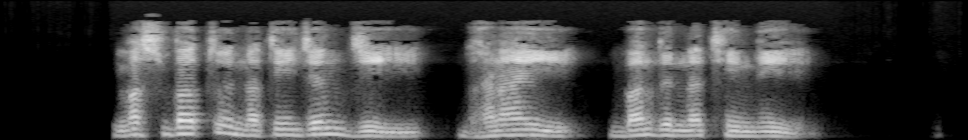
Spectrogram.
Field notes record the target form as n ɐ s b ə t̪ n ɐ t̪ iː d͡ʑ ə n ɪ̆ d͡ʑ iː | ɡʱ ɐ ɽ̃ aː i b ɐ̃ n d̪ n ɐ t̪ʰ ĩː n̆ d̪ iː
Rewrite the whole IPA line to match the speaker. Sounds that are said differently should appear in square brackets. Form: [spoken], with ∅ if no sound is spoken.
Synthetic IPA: [m] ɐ s b ə t̪ n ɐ t̪ iː d͡ʑ ə n ɪ̆ d͡ʑ iː | ɡʱ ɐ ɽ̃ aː i b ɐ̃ n d̪ n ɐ t̪ʰ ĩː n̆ d̪ iː

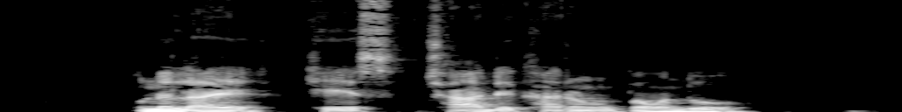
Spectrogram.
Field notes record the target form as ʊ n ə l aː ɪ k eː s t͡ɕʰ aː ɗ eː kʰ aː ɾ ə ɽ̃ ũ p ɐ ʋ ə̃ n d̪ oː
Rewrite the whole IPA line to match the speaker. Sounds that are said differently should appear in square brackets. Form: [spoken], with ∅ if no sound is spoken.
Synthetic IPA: ʊ n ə l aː ɪ [kʰ] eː s t͡ɕʰ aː ɗ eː kʰ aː ɾ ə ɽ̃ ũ p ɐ ʋ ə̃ n d̪ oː

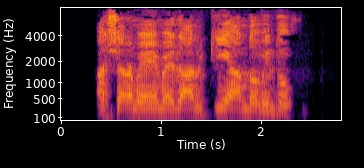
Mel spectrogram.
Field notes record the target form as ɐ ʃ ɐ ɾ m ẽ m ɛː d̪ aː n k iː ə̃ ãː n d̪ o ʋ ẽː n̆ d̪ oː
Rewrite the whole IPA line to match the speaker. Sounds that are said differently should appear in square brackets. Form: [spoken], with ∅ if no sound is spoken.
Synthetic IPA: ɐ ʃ [ə] ɾ m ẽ m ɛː d̪ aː n k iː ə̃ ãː n d̪ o ʋ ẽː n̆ d̪ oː

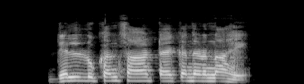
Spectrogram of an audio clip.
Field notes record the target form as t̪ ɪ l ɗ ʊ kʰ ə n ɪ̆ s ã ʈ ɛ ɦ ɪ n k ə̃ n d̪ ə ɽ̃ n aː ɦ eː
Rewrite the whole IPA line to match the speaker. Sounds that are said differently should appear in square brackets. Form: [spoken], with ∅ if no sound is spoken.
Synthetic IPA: [d̪] ɪ l ɗ ʊ kʰ ə n ɪ̆ s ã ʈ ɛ ɦ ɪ [∅] k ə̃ n d̪ ə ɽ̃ n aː ɦ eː

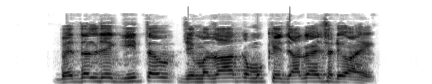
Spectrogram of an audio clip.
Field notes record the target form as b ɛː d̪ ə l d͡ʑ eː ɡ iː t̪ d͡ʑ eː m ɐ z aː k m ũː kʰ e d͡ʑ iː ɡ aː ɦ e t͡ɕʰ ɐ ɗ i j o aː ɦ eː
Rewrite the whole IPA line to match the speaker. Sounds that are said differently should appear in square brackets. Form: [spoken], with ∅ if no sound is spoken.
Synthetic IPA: b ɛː d̪ ə l d͡ʑ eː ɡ iː t̪ d͡ʑ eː m ɐ z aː k m ũː kʰ e d͡ʑ [aː] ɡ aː ɦ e t͡ɕʰ ɐ ɗ i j o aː ɦ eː

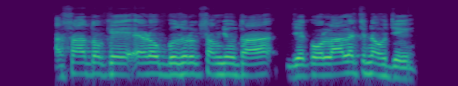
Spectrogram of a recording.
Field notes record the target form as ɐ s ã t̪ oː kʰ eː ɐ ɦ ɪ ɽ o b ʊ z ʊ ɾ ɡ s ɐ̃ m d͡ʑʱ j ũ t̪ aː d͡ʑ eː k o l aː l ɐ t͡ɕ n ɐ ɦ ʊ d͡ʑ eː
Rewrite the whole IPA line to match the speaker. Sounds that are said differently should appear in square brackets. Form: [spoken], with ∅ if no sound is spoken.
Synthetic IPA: ɐ s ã t̪ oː kʰ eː ɐ ɦ ɪ ɽ o b ʊ z ʊ ɾ ɡ s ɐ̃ m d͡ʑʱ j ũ [t̪ʰ] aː d͡ʑ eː k o l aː l [ə] t͡ɕ n ɐ ɦ ʊ d͡ʑ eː

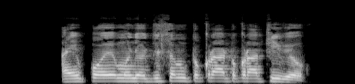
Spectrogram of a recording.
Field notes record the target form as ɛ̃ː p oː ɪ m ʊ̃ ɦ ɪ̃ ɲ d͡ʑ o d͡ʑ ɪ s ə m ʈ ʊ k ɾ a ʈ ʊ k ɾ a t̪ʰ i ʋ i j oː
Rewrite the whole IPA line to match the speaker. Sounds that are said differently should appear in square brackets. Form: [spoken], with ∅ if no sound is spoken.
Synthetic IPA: ɛ̃ː p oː ɪ m ʊ̃ ɦ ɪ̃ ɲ d͡ʑ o d͡ʑ ɪ s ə m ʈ ʊ k ɾ a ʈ ʊ k ɾ a t̪ʰ i ʋ i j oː

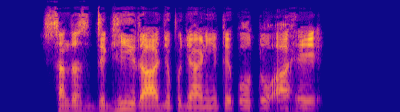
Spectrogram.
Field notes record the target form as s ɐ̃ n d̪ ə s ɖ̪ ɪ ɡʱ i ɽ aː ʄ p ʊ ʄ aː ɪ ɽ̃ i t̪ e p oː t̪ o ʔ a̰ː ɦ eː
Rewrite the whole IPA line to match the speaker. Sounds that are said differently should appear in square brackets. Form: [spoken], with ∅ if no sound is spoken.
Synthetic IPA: s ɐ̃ n d̪ ə s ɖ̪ ɪ ɡʱ i [ɾ] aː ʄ p ʊ ʄ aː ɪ ɽ̃ i t̪ e p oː t̪ o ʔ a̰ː ɦ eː

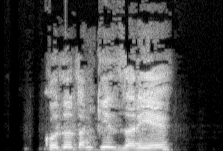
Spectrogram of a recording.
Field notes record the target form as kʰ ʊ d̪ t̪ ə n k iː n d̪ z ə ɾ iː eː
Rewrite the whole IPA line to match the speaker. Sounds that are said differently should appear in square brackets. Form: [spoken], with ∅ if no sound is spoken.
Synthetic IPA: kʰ ʊ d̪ t̪ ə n k iː [∅] d̪ z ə ɾ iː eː

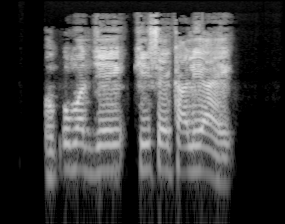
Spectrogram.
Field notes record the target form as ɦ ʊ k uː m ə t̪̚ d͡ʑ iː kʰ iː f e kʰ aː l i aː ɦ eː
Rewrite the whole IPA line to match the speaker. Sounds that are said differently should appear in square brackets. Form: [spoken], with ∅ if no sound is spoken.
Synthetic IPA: ɦ ʊ k uː m ə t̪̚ d͡ʑ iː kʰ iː [s] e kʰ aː l i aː ɦ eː

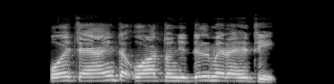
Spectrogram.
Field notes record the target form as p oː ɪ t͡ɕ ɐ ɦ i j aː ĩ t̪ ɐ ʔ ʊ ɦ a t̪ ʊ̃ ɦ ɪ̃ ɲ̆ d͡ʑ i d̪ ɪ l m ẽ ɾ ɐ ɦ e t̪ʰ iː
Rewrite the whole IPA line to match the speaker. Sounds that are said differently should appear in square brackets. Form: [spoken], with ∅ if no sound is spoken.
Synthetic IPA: p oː ɪ t͡ɕ ɐ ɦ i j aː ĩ t̪ ɐ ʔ ʊ ɦ a t̪ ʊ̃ ɦ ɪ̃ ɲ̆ d͡ʑ i d̪ ɪ l m ẽ ɾ ɐ ɦ e t̪ʰ iː

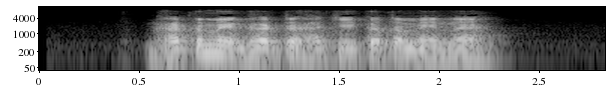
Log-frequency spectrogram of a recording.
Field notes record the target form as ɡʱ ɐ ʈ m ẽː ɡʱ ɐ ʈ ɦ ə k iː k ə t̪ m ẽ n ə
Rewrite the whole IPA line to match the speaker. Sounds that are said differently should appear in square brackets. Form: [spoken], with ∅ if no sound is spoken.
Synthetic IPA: ɡʱ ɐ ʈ m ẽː ɡʱ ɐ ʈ ɦ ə k iː k ə t̪ m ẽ n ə

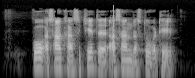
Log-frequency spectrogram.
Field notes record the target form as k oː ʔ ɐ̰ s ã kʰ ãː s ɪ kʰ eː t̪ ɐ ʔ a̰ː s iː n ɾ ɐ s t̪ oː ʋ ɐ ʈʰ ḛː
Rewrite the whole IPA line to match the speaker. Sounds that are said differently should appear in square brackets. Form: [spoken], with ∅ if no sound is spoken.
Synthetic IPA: k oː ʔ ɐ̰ s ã kʰ ãː s ɪ kʰ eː t̪ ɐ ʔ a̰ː s [aː] n ɾ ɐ s t̪ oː ʋ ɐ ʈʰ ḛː

